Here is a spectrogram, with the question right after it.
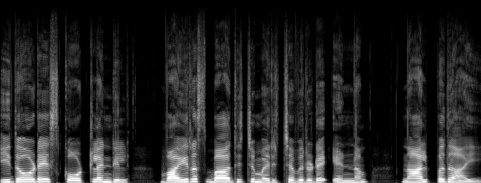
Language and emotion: Malayalam, neutral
